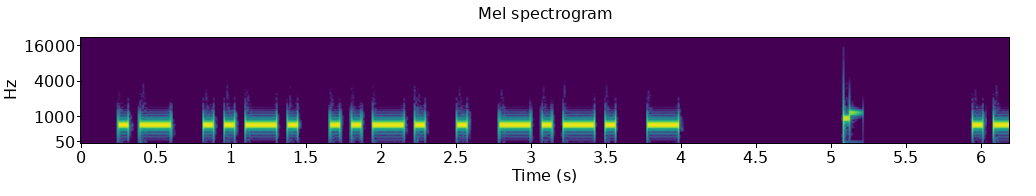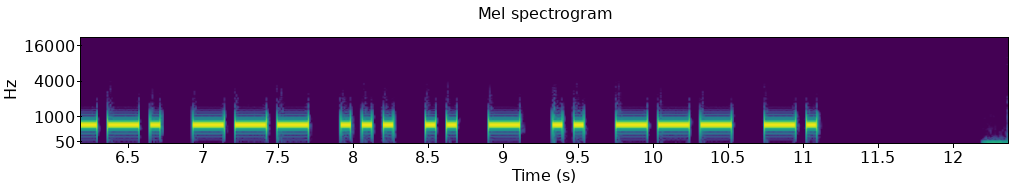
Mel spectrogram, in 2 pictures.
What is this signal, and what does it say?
Morse code, heard as a keyed tone, about 17 wpm, 700 Hz. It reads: AFFECT POSITION
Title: Sentences from Top 900 Words - New Word Drill - 17wpm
